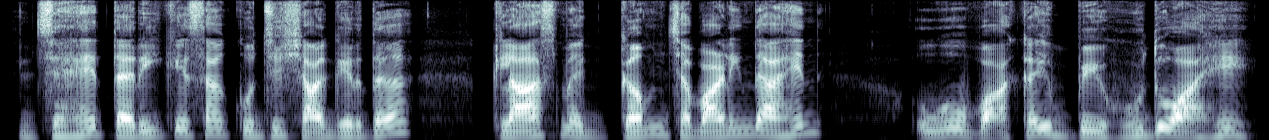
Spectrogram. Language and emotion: Sindhi, disgusted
